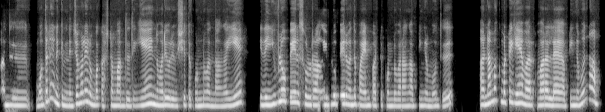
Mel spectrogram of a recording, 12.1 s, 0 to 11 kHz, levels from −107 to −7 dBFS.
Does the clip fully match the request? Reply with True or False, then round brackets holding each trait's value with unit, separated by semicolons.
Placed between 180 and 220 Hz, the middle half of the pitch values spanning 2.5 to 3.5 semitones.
False (215 Hz; 4.3 semitones)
